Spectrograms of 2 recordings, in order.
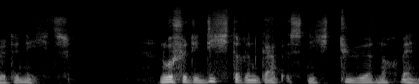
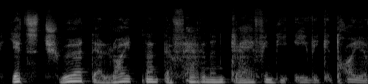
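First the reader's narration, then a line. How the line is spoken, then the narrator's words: Whispering. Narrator (German): flüsterte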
